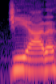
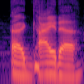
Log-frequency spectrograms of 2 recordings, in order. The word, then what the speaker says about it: Giada: We were able to exile the Giada. Sorry, that's why I keep saying it wrong. In my mind, it looks like Gaida, but I've been told that it's not.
